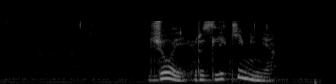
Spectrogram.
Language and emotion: Russian, positive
